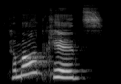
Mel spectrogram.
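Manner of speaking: put-on mom calls the kids from downstairs; calling out. A narrator's reading. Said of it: "she called".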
